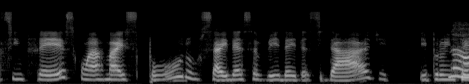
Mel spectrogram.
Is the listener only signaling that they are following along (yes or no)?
no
